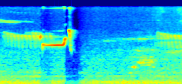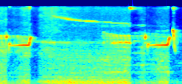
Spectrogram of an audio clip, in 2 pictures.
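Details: Varied song of a male bar-winged prinia in the ngotot, ngalun and kristal styles: slow phrases of buzzy trill followed by a level whistle that flicks sharply upward, three times over the clip.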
